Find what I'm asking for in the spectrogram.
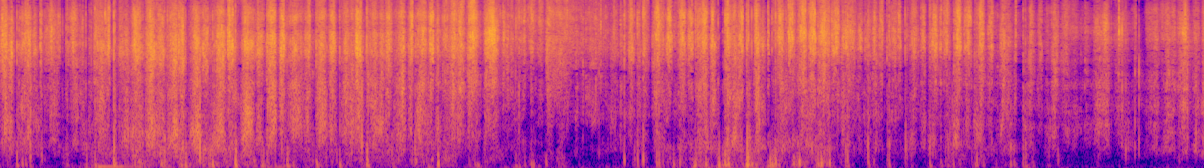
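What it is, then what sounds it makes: Cardboard soap box. A small printed cardboard soap box is held in both hands and scratched and tapped with fingernails. Fast, irregular, dry scratching and crisp tapping go on throughout, with a bright papery hiss above the short low knocks. The texture thins a little around the middle before building again.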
